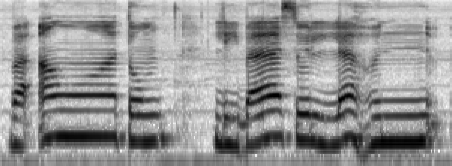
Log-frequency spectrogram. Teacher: ठीक है, व अंतुम लिबासुल लहुन, व अंतुम, नून साकिन के बाद ता हरूफ इख्फा में से है, तो हम नून साकिन को छुपा के पढ़ेंगे, छुपे हुए गुन्ने के साथ पढ़ेंगे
